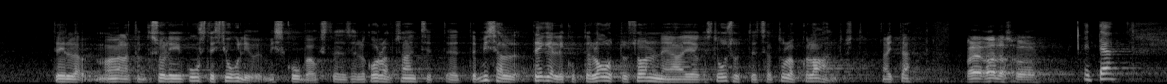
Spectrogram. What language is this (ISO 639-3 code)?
est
